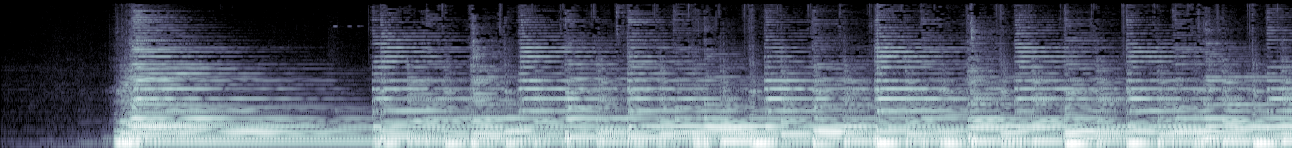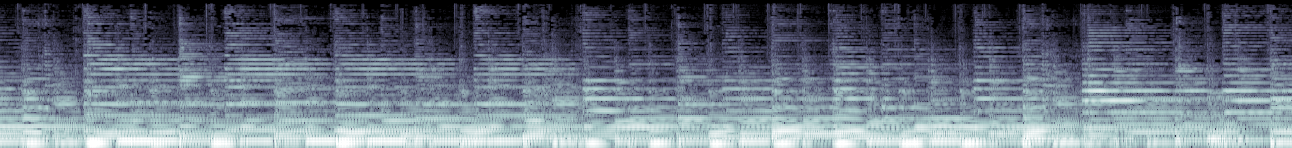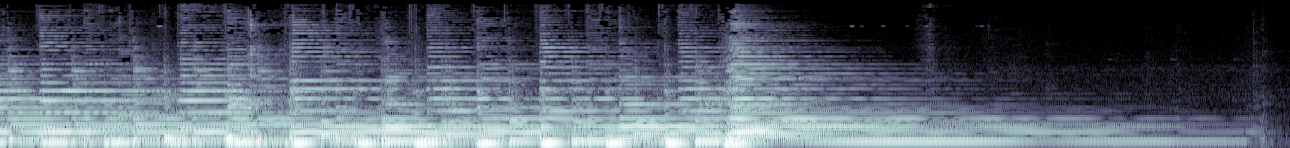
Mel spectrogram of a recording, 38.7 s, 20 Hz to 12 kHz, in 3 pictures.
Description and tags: This is stereo record where I played on my acoustic guitar simple sequence with G, C, D major chords with using fingerpicking style. Record through "AKG Perception 100". This is good sweety loop for your background needs. Tempo - 96 bpm.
